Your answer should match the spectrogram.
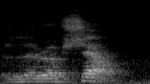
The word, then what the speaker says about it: La Rochelle: Nicholas Donning of a town called La Rochelle. I'm probably saying that completely wrong because I'm not? No, you're saying it right.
